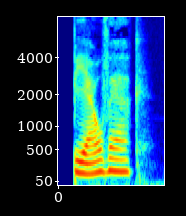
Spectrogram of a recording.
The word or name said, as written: bjergværk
